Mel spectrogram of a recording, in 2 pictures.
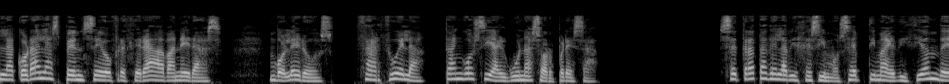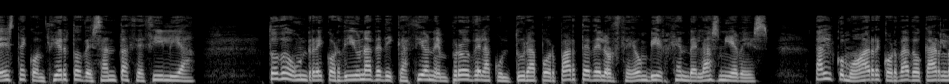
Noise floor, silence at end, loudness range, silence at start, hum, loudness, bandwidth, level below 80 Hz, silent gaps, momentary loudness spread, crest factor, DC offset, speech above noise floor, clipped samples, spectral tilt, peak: under -90 dBFS; 0 s; 3 LU; 0 s; none; -23 LUFS; 10.5 kHz; -60 dBFS; 6.01-7.19 s; 6 LU; 18 dB; under 0.1%; over 67 dB; under 0.1%; -4.5 dB/octave; -6 dBFS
